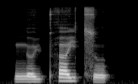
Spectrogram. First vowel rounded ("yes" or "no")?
yes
